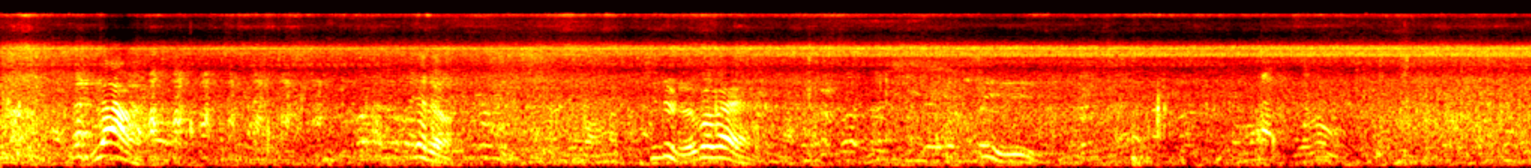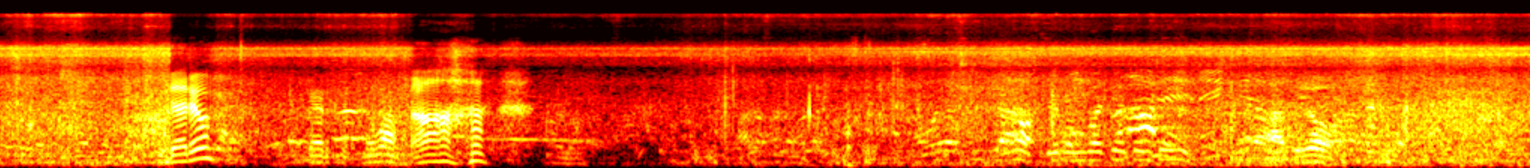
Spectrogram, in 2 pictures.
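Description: A crowd of men and boys shout and call out across a river outdoors.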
